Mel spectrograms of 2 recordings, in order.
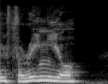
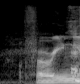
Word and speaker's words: Ferrigno: But I mean, I've just realised as well that I've been mispronouncing his name for this entire episode. It's Lou Ferrigno. – Ferrigno. – F-E-R-R-I-G-N-O.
